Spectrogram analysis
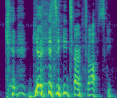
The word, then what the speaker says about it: Gennady Tartakovsky: Gennady Tartovsky.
